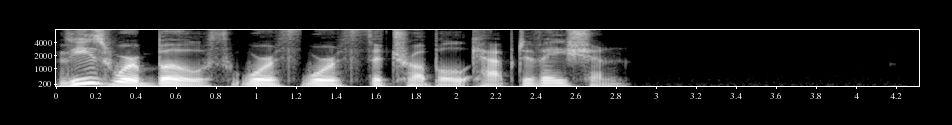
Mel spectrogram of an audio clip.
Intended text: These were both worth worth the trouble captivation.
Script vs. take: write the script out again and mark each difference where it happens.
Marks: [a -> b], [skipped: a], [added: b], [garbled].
These were both worth worth the trouble captivation.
